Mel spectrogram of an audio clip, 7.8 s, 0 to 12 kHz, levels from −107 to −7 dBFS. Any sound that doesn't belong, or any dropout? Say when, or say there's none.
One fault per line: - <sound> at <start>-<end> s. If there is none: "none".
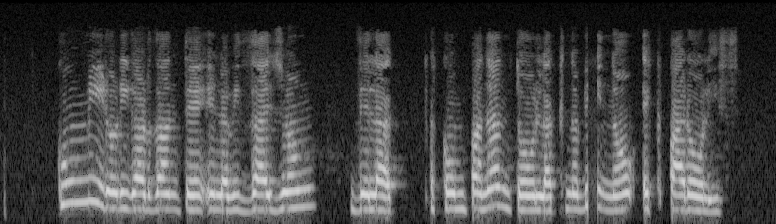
- dropout at 5.9-6.0 s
